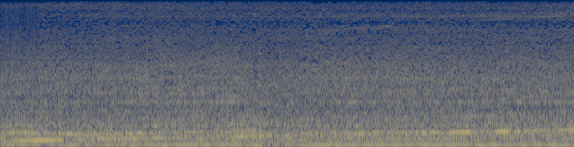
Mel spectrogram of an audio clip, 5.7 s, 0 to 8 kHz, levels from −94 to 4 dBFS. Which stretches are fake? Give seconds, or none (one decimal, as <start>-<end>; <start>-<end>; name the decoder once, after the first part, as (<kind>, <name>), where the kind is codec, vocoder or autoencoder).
1.0-3.3 (codec, SNAC)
